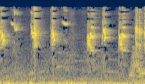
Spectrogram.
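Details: Long-tailed shrike from Sumatra giving loud, harsh squawking notes in quick bursts mixed with short high whistles, about two per second.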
